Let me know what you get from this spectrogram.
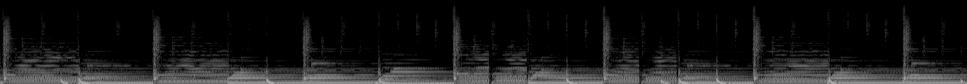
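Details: Soft instrumental music plays throughout, with plucked notes and sustained harmonic chords over a warm low bass. No animal voice can be picked out.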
